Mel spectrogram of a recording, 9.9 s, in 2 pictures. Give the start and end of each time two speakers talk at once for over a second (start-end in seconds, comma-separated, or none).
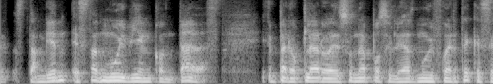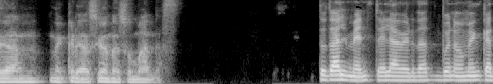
none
